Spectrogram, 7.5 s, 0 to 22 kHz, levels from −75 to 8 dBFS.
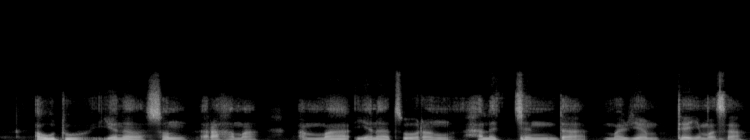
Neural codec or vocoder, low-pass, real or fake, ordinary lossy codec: codec, 24 kHz, 0.9 kbps, DualCodec; 10.8 kHz; fake; none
